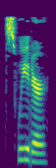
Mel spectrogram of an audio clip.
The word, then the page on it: sweeter: British English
